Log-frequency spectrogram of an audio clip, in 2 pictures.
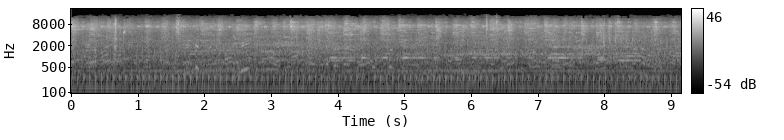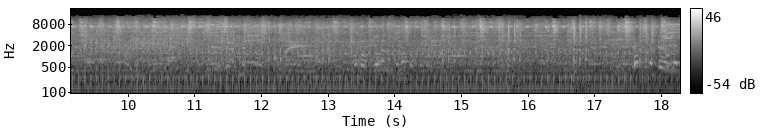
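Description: An old stationary engine running steadily, driving a belt-driven farm machine for straw. Voices and music sound over it.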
